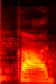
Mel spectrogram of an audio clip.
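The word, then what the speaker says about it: card: इसको कार्ड या कार्ड, यानी जब भी ऐसे आर आएगा ना ए के बाद में तो उसको हम आधे र के रूप में प्रोनाउंस कर भी सकते हैं और ना भी करें तो भी वो करेक्ट प्रोनाउंसिएशन होता है।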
